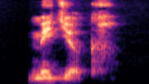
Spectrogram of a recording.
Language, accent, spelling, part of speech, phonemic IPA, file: French, France, médiocre, adjective, /me.djɔkʁ/, LL-Q150 (fra)-médiocre.wav
- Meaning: 1. mediocre, middle 2. poor, unsatisfactory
